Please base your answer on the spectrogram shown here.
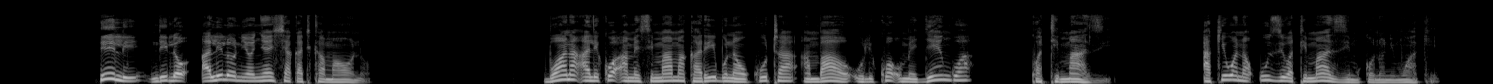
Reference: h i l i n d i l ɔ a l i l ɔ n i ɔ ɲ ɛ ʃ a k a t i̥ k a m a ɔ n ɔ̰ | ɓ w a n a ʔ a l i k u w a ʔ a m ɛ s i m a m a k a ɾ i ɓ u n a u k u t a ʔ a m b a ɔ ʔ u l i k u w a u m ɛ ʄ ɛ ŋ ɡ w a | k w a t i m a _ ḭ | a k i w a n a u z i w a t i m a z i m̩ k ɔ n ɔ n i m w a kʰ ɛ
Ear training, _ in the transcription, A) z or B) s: A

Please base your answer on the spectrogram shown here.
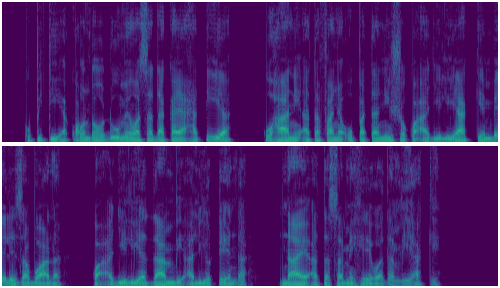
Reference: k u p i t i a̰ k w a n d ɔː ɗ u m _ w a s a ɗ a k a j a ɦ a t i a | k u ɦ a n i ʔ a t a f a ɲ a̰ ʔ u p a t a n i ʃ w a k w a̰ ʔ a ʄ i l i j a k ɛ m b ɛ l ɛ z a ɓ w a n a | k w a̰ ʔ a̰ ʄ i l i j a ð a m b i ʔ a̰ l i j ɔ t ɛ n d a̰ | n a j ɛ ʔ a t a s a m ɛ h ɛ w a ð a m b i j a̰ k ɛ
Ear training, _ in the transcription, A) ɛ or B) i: A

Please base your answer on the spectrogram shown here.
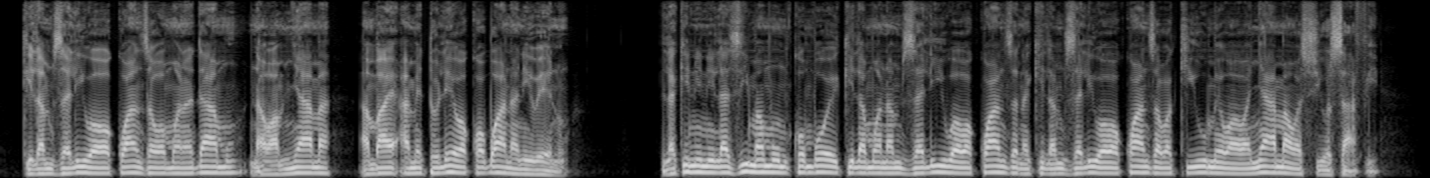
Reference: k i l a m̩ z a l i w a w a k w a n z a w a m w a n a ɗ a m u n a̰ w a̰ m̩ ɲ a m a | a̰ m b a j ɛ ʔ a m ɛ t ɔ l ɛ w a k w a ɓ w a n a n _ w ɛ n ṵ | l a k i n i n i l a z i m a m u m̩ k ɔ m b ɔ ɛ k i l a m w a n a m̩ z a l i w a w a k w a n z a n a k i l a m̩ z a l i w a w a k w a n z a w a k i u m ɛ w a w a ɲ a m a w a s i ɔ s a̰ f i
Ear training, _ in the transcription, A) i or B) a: A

